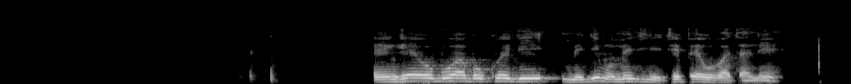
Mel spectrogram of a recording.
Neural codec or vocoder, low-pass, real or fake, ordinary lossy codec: none; 5.4 kHz; real; MP3, 32 kbps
